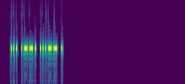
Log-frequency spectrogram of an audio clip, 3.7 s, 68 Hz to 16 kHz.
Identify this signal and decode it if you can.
Morse code, heard as a keyed tone, about 46 wpm, 700 Hz. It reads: SP3E
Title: DXCC-100 Call Signs - 4 Characters - Repeated 3x - 45wpm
